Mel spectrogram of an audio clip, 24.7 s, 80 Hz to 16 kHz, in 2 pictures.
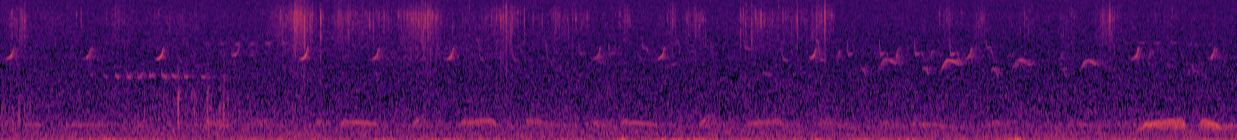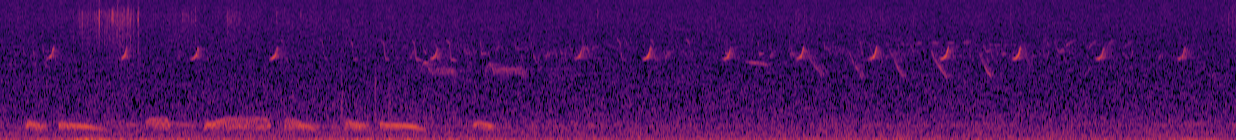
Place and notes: Kelling Heath, Unnamed Road, Holt, UK - Kelling Heath 2 by Ali Houiellebecq
Walking through trees on the edge of a heath and listening to the birds basking in the sunshine of a June day in Lockdown in North Norfolk in the UK. Recording made by sound artist Ali Houiellebecq.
